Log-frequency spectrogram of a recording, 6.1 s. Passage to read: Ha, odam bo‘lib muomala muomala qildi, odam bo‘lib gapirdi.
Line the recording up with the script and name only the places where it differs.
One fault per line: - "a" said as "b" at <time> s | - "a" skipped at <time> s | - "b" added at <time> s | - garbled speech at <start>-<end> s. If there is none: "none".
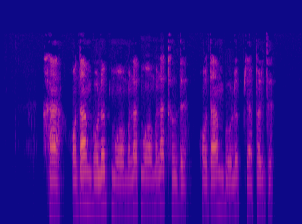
none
